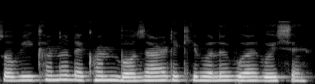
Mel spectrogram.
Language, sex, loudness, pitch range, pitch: Assamese, male, -13 LUFS, 180-190 Hz, 185 Hz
